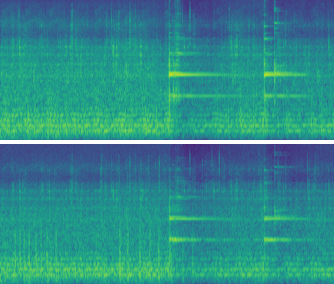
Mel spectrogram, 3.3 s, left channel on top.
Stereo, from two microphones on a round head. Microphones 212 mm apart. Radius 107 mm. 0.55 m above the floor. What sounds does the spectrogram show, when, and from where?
1.7 s a clink: 55° left (ahead or behind), 0.7 m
